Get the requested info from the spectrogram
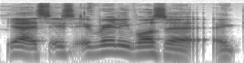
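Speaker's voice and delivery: normal talking voice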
